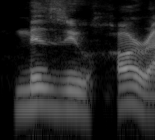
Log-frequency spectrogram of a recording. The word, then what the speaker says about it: Mizuhara: HR was waiting in the clubhouse for Ippei Mizuhara. I put the pronunciation there for myself, Brig.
